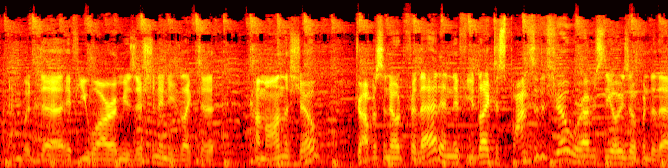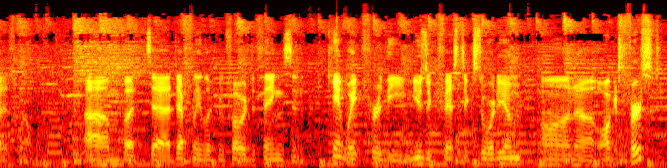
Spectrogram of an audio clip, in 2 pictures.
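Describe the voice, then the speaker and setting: A man hosting a music podcast, talking casually and haltingly as he thinks aloud. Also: medium pitch. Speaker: podcast host.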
